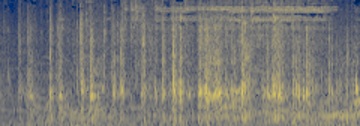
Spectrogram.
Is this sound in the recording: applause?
no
